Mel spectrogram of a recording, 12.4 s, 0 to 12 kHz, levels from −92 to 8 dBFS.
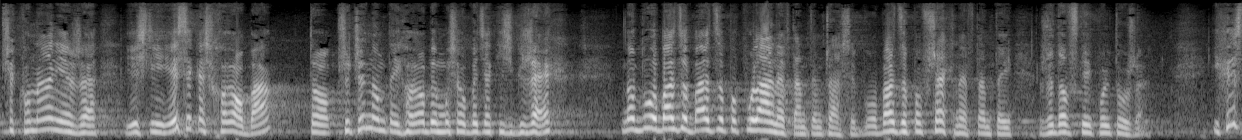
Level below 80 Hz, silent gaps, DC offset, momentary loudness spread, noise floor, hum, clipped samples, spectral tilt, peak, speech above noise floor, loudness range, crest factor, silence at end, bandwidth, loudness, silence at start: -60 dBFS; none; under 0.1%; 11 LU; -42 dBFS; none; under 0.1%; -6 dB/octave; 0 dBFS; 28 dB; 4 LU; 14 dB; 0 s; 11.5 kHz; -15 LUFS; 0 s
